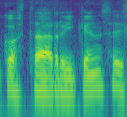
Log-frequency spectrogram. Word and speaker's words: costarricense: a construir hola amigos creo que dicho costarricense se dice costarricense bueno en costa rica no pronuncian la r así como sea las dobles resisten costa rica así que no sería costarricenses me entero mirad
